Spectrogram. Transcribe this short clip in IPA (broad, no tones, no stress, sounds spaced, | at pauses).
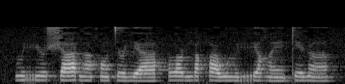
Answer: ɯ rʲ ə˞ ʃ a ɡ ã χ õ t ə˞ lʲ a | lˠ ə˞ ŋ ɯ q ə˞ w ɯ rʲ ɐ ʁ ẽ t e ɳ ɐ̃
